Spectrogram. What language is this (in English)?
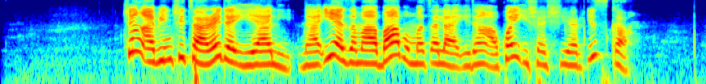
Hausa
